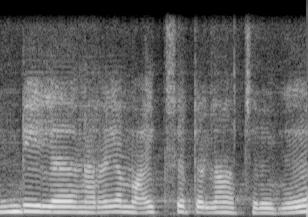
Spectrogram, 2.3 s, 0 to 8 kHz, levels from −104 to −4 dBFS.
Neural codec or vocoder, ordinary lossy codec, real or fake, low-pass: codec, 32 kHz, 1.9 kbps, SNAC; none; fake; 7.2 kHz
